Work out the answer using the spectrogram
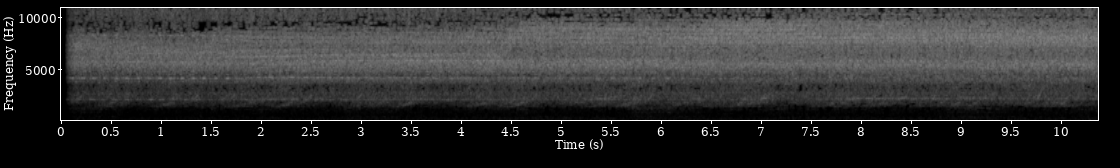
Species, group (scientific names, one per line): Tanna japonensis
Cicadidae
